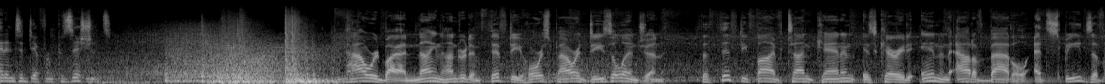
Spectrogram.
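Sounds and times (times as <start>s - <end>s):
noisy rumble: 0.4s - 10.6s.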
